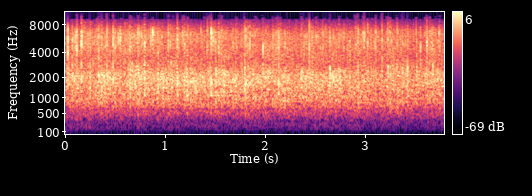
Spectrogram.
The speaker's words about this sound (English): Would you give God a clap offering for that today?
